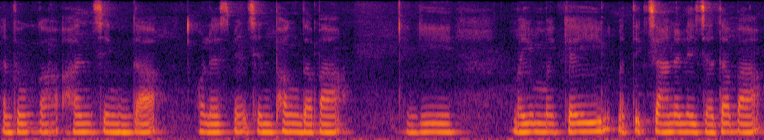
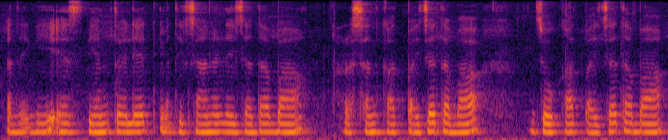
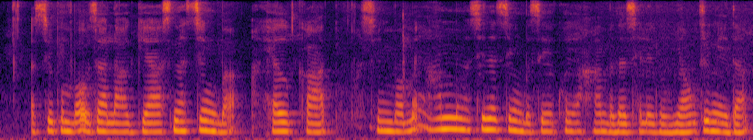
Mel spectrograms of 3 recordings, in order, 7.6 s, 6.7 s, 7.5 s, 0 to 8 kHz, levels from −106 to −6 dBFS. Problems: none marked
